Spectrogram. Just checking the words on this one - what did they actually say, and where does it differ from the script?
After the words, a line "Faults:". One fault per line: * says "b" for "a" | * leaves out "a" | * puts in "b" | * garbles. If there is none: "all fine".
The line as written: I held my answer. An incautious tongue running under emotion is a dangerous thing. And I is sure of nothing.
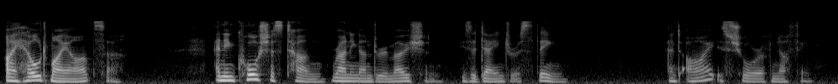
I held my answer. An incautious tongue running under emotion is a dangerous thing. And I is sure of nothing.
Faults:
all fine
